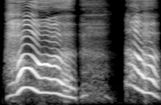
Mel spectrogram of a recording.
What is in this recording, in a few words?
dying, en US; Sejuani; lol; character voices - english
